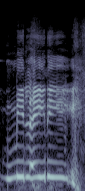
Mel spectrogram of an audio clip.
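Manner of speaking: high fop farewell; hammy stage actor. Pretend. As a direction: bid adieu like a dandy.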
